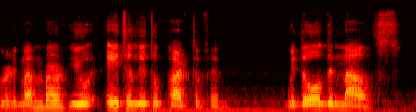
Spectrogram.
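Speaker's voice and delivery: put-on Russian accent. Speaking in character, kneeling to face another character: Russian accent. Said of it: "Why am I going into a more Russian accent?".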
